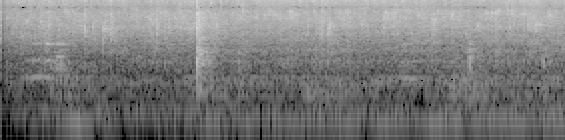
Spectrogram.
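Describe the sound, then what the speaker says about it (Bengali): Cauliflower and potato pieces fry in hot oil in a pan, giving a steady close sizzle with a brief clatter partway through and no voices. "দেখো ফুলকপিটা আলুটা পুরো ভাজা ভাজা হয়ে গেছে।"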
